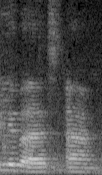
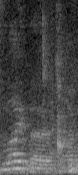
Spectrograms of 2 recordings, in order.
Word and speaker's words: Liburd: Well, lots of people say Liburd because of the way it's spelled, but it's actually, yes, it's Liburd.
